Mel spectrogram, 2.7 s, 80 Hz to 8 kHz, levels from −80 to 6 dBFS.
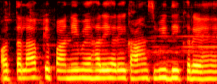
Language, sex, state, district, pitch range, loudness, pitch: Hindi, female, Jharkhand, Deoghar, 220-235 Hz, -13 LUFS, 230 Hz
